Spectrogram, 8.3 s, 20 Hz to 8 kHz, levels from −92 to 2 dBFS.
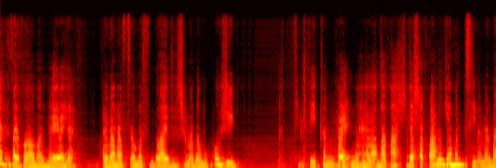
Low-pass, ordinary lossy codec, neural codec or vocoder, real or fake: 7.2 kHz; none; codec, 16 kHz, 0.5 kbps, FreqCodec, smaller model; fake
